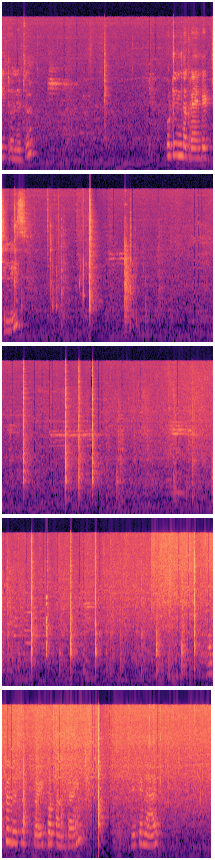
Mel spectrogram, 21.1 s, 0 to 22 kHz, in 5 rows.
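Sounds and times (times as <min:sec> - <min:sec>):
faint sizzle of oil: 0:07.2 - 0:21.0
spatula tapping and scraping pan: 0:09.7 - 0:17.5, 0:18.8 - 0:19.0.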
